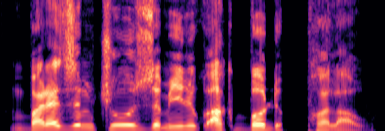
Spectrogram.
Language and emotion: Kashmiri, neutral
